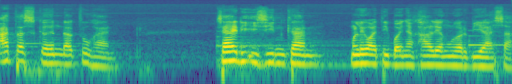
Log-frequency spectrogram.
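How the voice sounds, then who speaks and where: Here a man speaks at a moderate pace. His pitch is high, with ordinary variation. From Manado, North Sulawesi, Indonesia. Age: 20s. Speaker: pastor. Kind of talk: sermon. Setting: church.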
